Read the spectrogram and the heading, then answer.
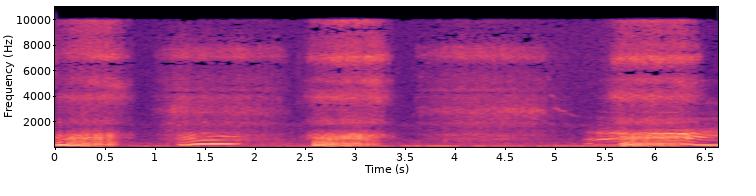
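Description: Humphrey the Cat snoring in a steady rhythm of about five breaths, each snore carrying a reedy, whistling rise in pitch, over a constant low hum with no talking; a recording sent in by KIIS.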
